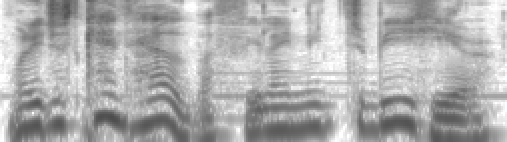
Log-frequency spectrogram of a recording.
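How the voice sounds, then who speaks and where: A man voicing a caring, worried young female unicorn pony in a storybook reading, soft-spoken and anxious. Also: fairly high pitch, expressive, normal speed, pitched above the performer's own voice.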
